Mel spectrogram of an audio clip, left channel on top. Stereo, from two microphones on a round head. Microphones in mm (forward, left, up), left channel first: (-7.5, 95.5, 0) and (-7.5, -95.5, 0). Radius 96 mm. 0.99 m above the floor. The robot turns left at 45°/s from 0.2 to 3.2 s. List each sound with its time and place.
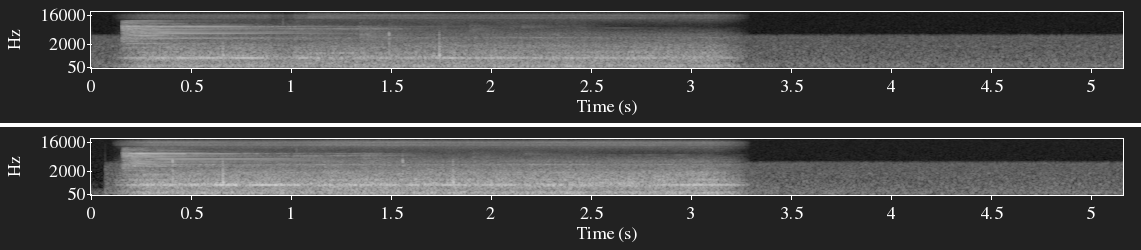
0.1 s a chime: 140° left, 6.5 m; by 2.5 s 35° left, 6.5 m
